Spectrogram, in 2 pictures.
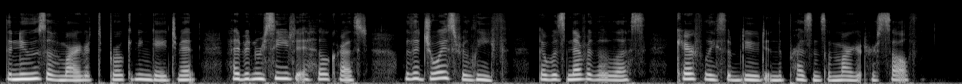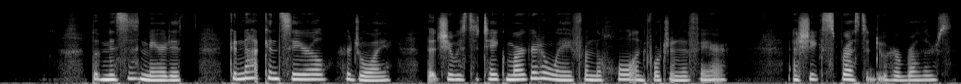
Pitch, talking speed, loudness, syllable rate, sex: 220 Hz, 165 wpm, -17 LUFS, 6.0 syllables/s, female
